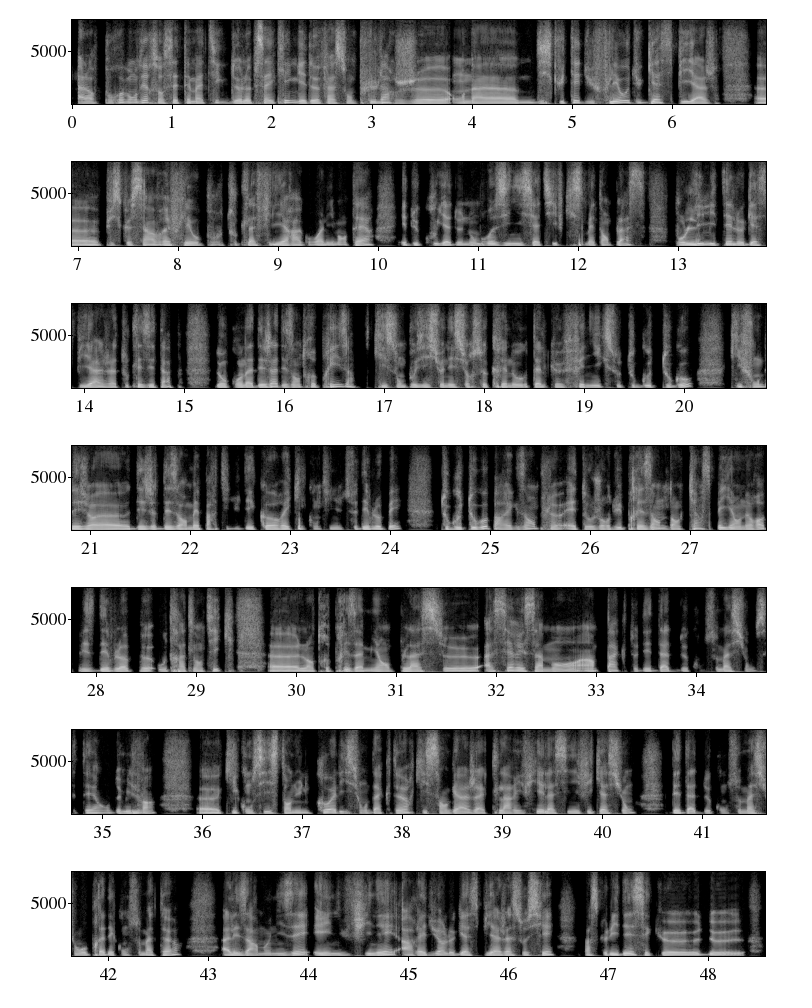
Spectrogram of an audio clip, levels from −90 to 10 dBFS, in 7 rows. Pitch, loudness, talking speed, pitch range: 115 Hz, -17 LUFS, 195 wpm, 100-130 Hz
